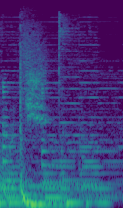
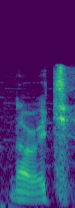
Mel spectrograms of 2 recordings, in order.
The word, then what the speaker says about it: Norwich: And the ones that descend are Burnley, Watford, and Norwich. Norwich, not Norwich, Norwich, Norwich. Norwich. Sorry, yeah. You don't pronounce the W.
